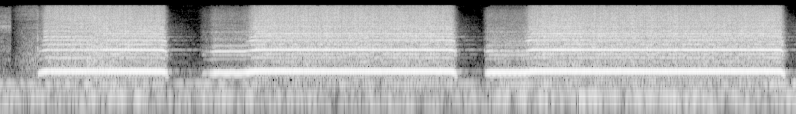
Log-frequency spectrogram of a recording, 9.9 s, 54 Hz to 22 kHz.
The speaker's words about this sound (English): And finally, this is the Hancock air whistle, in use from the 1930s all the way up into the 90s.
